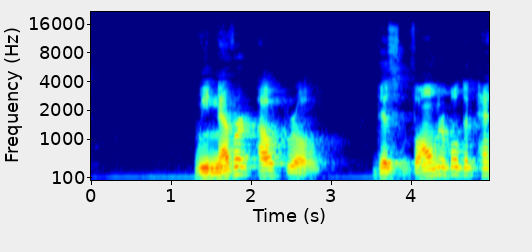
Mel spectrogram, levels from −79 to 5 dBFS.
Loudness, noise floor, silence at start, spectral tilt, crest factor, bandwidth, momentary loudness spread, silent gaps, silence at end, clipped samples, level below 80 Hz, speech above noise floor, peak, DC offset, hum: -20 LUFS; -62 dBFS; 1.3 s; -6.5 dB/octave; 20 dB; 16 kHz; 9 LU; none; 0 s; under 0.1%; -76 dBFS; 43 dB; -2 dBFS; under 0.1%; none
